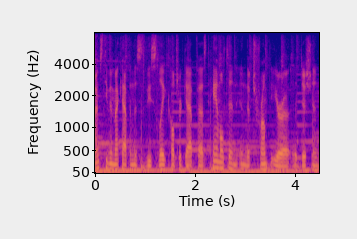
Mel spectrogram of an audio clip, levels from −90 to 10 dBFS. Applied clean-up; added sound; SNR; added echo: none; none; none; none.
